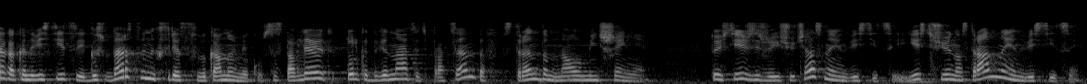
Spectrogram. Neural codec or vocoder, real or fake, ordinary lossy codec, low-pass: none; real; MP3, 48 kbps; 7.2 kHz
